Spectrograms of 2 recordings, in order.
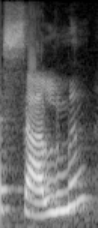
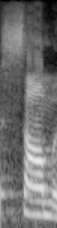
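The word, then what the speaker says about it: salmon: लिखा जाता है सैलमन लेकिन होता है सामन। The pronunciation is सामन everyone.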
